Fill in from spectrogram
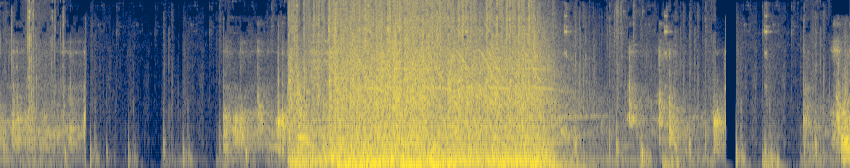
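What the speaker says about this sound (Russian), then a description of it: "он нам гранату бросил" A grenade explodes in a video game as a loud, sustained roaring blast lasting a few seconds, framed by sparse sharp clicks and small in-game sounds before and after.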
